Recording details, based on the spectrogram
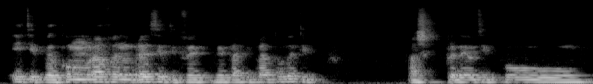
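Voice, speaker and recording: There is audible room echo around this man's dark, mellow tone. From Angola. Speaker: artist collective founder. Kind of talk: casual interview. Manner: halting, many fillers.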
